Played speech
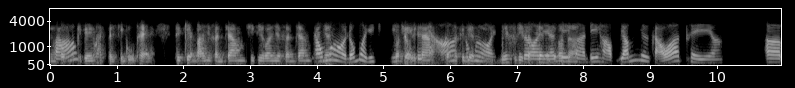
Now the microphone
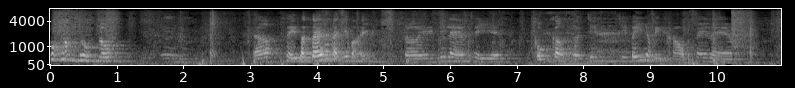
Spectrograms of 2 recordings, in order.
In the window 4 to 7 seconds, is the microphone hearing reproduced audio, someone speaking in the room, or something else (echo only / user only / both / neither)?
user only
